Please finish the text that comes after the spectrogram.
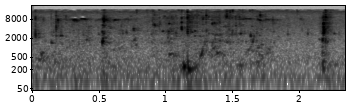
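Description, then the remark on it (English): Soft trickling water runs steadily, with small splashes and bubbling bursts rising now and then over a quiet, continuous gurgle. “The sound current of the water be yours.”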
